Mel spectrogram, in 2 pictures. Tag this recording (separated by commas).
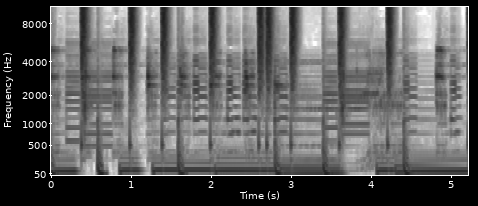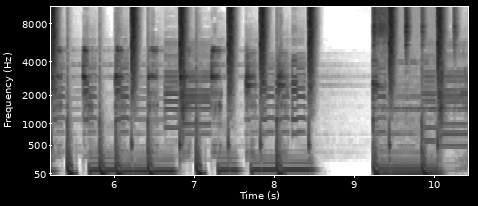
Music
